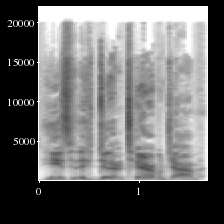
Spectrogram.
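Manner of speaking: high, nasal-free mock whine of a critic; hammed-up whiny critic. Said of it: "everyone wants to be like".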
